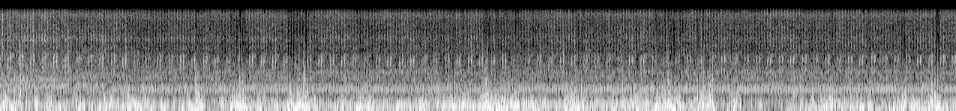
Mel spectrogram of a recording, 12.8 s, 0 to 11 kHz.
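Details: Peugeot 307 1.6 HDi diesel at idle: heavy low rumble with an irregular knock about every second; abnormal engine knock, source not pinned down.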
